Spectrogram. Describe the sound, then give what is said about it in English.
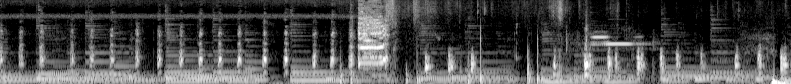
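Several chickens cluck steadily and repeatedly, with overlapping short harmonic calls forming a busy, continuous flock chatter; a brief rustling burst interrupts midway. No one speaks. “And more chickens.”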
